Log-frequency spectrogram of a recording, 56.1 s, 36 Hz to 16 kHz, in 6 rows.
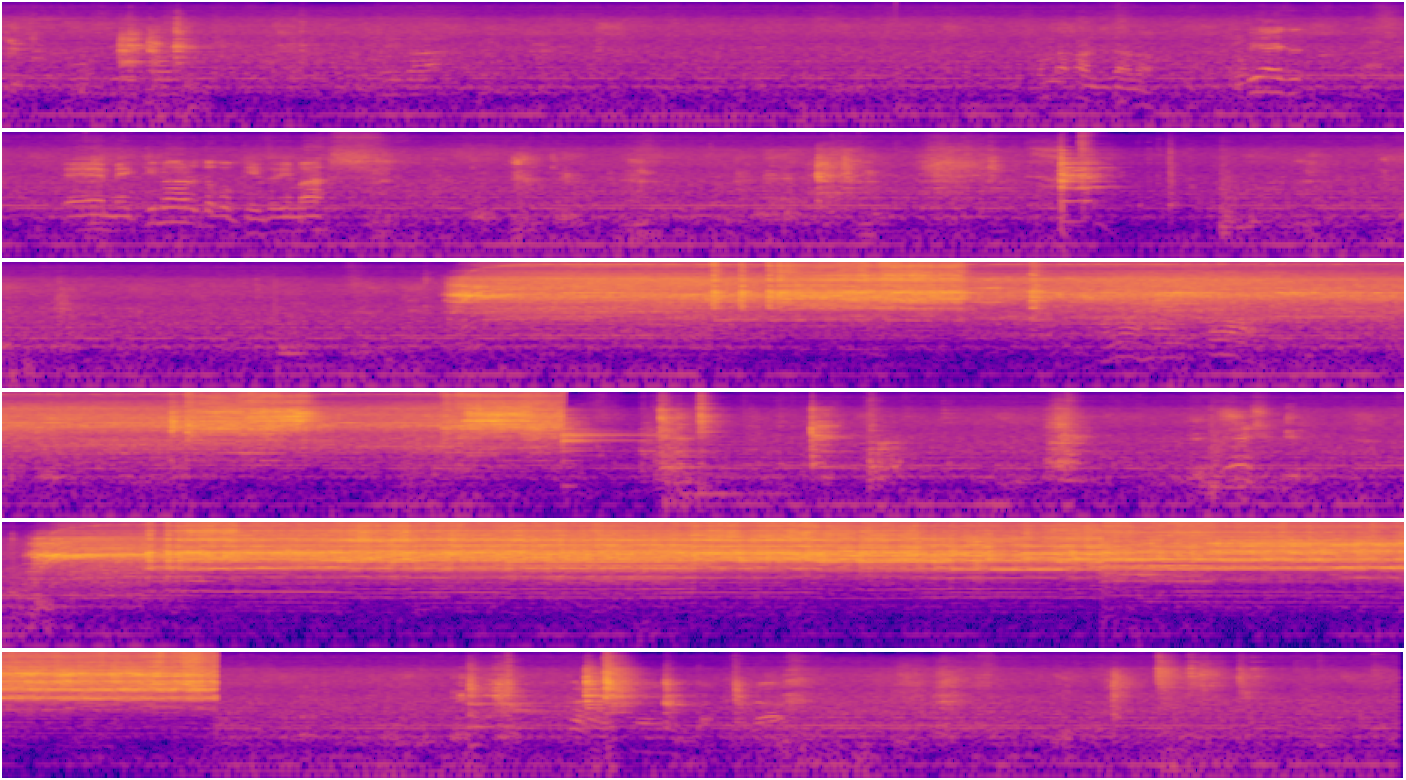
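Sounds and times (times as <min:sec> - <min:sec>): power grinder grinding metal: 0:21.7 - 0:31.8, 0:37.6 - 0:48.2.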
